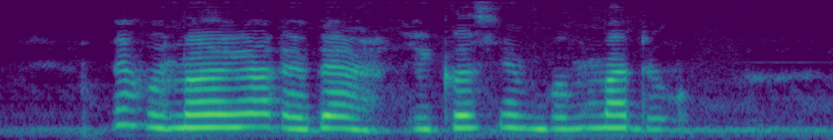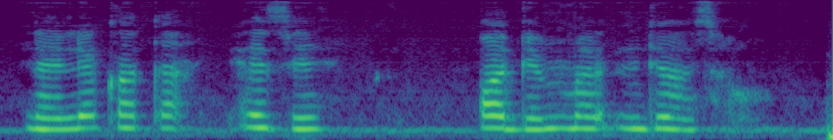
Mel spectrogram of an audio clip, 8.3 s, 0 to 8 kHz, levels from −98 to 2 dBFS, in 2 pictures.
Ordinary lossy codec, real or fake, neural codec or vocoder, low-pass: none; fake; codec, 16 kHz, 2 kbps, FunCodec, trained on LibriTTS, 25 frames a second; none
